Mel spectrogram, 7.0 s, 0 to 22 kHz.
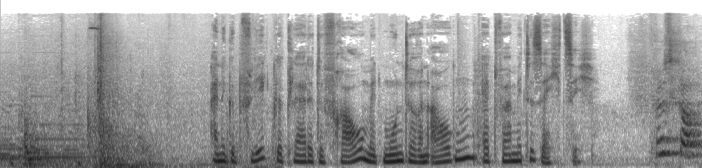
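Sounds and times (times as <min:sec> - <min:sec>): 
metal container door being pulled open: 0:00.2 - 0:02.0
speech: 0:02.2 - 0:07.0.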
